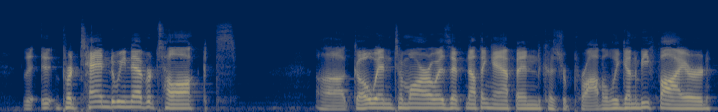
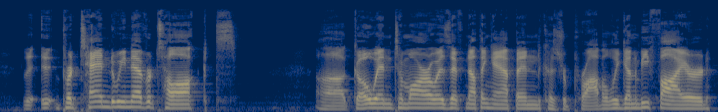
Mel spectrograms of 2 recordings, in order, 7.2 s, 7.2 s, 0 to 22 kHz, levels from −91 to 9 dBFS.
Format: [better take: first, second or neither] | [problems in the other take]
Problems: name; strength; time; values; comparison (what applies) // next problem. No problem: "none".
second | muffled; slightly; fading above 2.5 kHz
